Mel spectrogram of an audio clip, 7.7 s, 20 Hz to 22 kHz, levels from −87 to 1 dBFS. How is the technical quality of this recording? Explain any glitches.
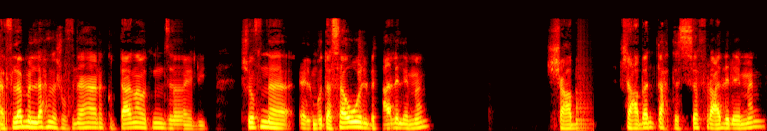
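Three network-related gaps interrupt the speech, so the technical quality is compromised.

From 1.75 to 1.85 s and again from 3.75 to 3.85 s, a burst of packet loss occurs. Roughly 80 ms of audio never arrived, and the receiver extended the preceding sound, decaying it, before playback resumed past the missing stretch. Each gap is heard as a short fading buzz or hiss.

From 5.77 to 5.95 s, the audio smears into a fading tail for about 160 ms, with no fully silent stretch, then jumps ahead. The likely cause is a long network dropout, where concealment stretched the last received sound across the loss.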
